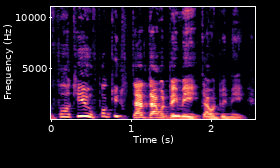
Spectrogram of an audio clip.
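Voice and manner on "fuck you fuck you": high-pitched pretend shouting match; mock back-and-forth yelling. Man and mimic going back and forth, mock yelling. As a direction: trade insults in an imitated yell. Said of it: "they just go back and forth yelling".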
